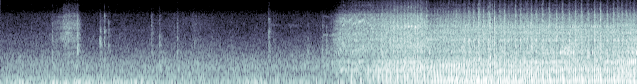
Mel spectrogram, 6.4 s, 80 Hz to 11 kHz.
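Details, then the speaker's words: Unidentified belt-drive Garelli moped, possibly Brianza, with M48/M56 Laura-type two-stroke engine, started using a drill: catches and settles into a loud, raspy two-stroke buzz about four beats a second with a harsh spitting edge; visible exhaust leaks from all directions. "so you can still see the exhaust leaks coming out from all directions"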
